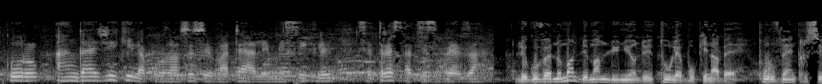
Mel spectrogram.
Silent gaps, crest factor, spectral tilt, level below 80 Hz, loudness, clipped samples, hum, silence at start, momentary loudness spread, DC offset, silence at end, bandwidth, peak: none; 14 dB; -4.5 dB/octave; -58 dBFS; -23 LUFS; under 0.1%; none; 0 s; 6 LU; under 0.1%; 0 s; 8 kHz; -8 dBFS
